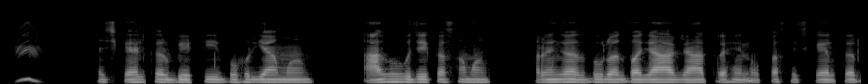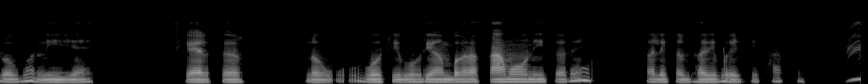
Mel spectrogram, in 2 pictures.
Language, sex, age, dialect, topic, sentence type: Chhattisgarhi, male, 18-24, Northern/Bhandar, agriculture, statement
